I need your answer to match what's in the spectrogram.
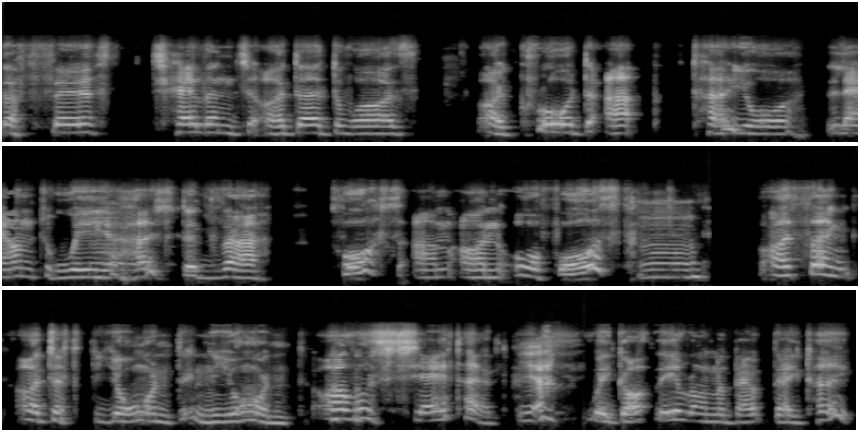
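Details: Adult man with cerebral palsy from oxygen starvation at birth, affecting his right hand and speech; speech has improved markedly but is not back to normal; he also recovered from chronic fatigue syndrome and chronic pain; dysarthria (cerebral palsy).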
